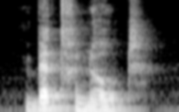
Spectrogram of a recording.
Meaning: 1. a bedfellow, bedmate; one of several persons sharing a bed 2. a sex partner, someone with whom one has sex
- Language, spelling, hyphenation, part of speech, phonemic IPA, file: Dutch, bedgenoot, bed‧ge‧noot, noun, /ˈbɛt.xəˌnoːt/, Nl-bedgenoot.ogg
